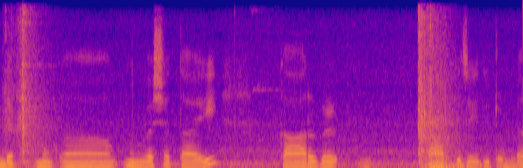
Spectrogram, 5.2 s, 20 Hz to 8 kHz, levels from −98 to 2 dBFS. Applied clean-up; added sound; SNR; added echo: none; Slam; 10 dB; none.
